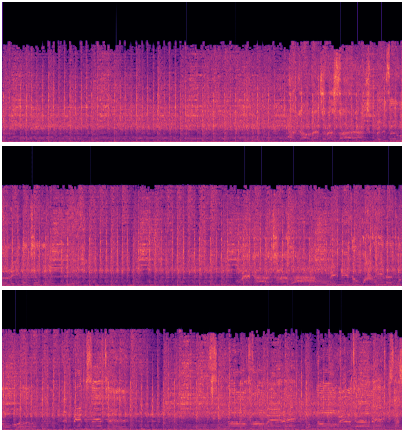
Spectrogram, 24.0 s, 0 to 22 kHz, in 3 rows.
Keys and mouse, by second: 6.9 ctrl+z, 11.2 ctrl+z, 15.8 ctrl+z.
